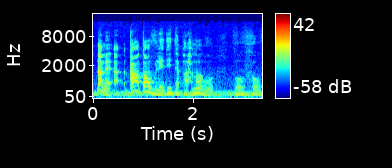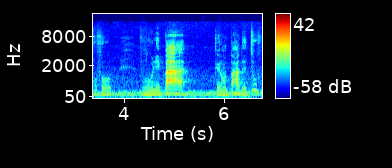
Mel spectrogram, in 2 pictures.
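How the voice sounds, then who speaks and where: A man's voice: expressive, normal speed, highs cut off. A man from DR Congo with a Congolese French accent, arguing emphatically as a guest in a political debate, repeating his points. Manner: emphatic, repetitive, insistent. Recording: noisy studio audio with rumble.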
